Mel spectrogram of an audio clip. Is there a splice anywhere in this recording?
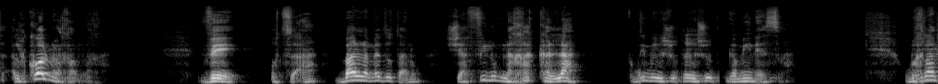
yes; 2 cuts; at 6.4 s, 7.2 s

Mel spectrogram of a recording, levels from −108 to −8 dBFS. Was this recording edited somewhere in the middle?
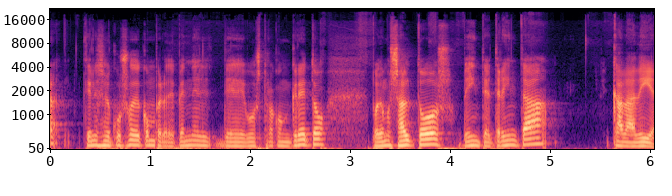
yes; 3 cuts; at 1.0 s, 2.2 s, 3.4 s

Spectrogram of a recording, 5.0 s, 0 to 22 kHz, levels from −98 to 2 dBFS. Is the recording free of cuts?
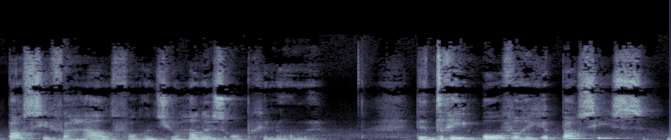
yes; 0 cuts

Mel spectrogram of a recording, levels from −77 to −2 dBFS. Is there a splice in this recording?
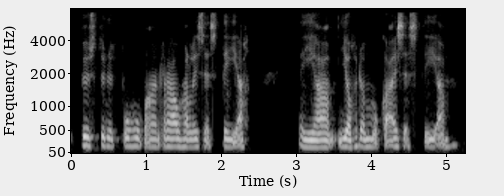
no; 0 cuts

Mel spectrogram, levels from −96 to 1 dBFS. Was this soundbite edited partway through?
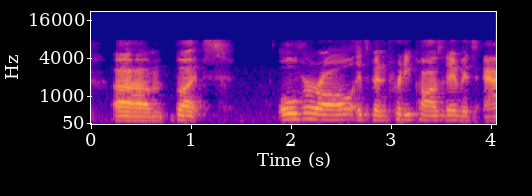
no; 0 cuts

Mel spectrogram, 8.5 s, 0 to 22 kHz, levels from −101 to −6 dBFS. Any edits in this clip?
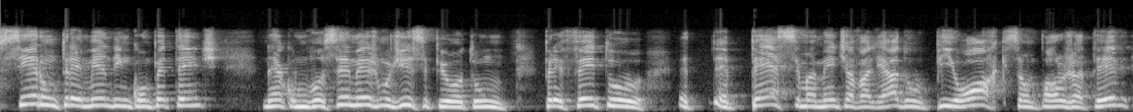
no; 0 cuts

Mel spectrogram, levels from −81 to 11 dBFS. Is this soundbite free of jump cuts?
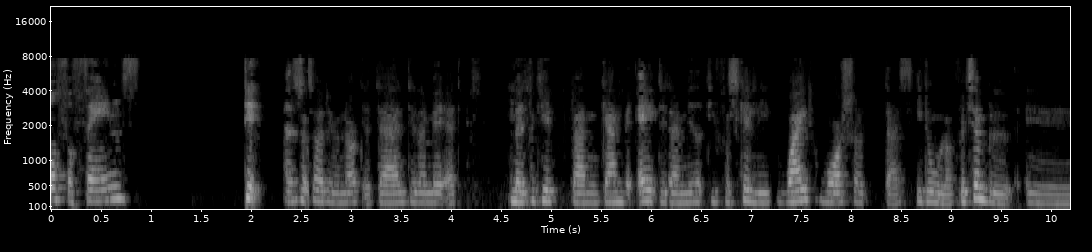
no; 6 cuts; at 2.6 s, 3.1 s, 4.8 s, 6.1 s, 6.5 s, 7.2 s

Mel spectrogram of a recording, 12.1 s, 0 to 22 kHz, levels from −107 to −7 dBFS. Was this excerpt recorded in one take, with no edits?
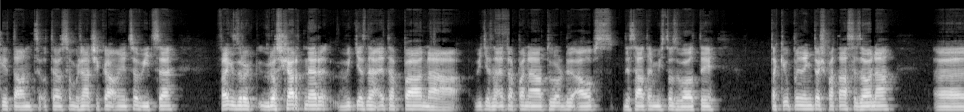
yes; 0 cuts

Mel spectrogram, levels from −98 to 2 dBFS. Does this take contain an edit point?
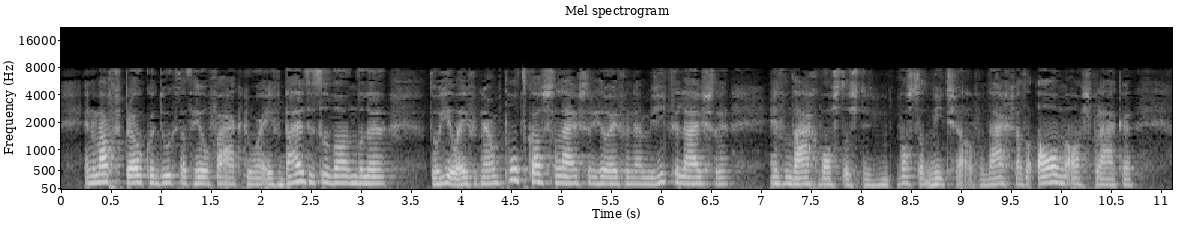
no; 0 cuts

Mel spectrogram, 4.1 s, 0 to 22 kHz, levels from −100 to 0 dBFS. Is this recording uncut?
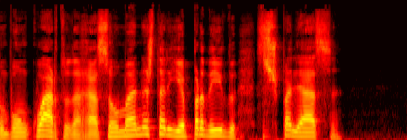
no; 1 cut; at 2.6 s

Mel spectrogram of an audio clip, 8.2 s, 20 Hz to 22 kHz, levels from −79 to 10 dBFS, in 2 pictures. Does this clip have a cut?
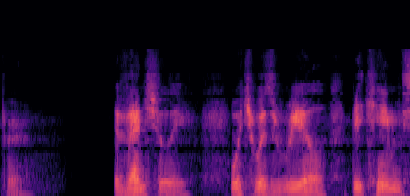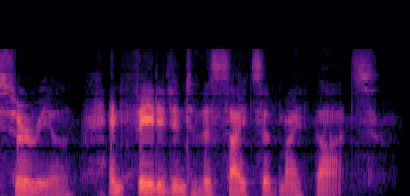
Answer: yes; 2 cuts; at 2.3 s, 4.0 s

